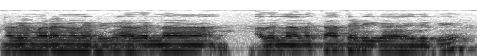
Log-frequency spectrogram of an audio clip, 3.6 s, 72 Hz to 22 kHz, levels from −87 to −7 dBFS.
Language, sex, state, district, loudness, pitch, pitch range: Tamil, male, Tamil Nadu, Kanyakumari, -16 LUFS, 115 Hz, 110-115 Hz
